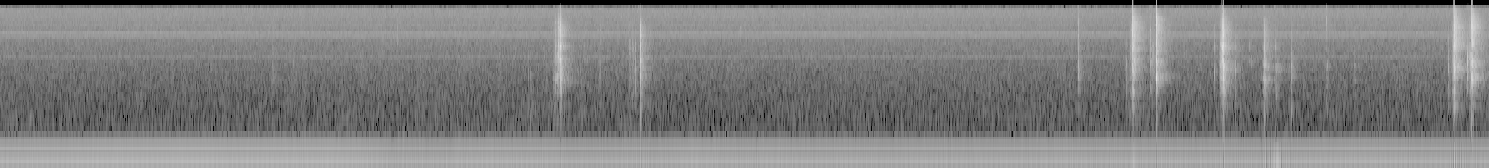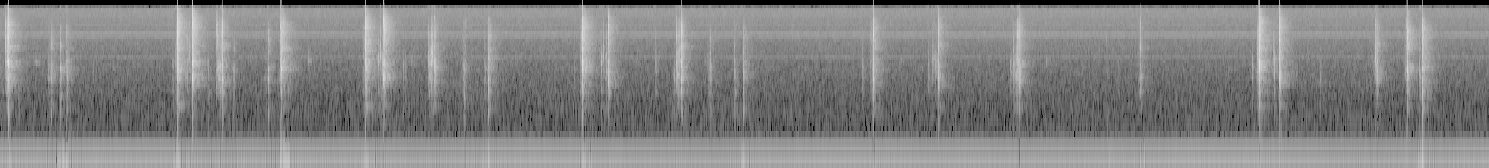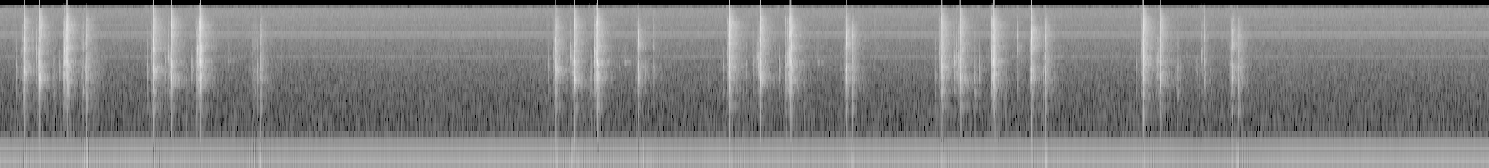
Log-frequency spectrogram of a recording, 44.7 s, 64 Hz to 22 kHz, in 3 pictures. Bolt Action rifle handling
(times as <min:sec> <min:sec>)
0:05.4 0:06.6, 0:10.8 0:13.6, 0:14.5 0:15.7, 0:16.6 0:19.9, 0:20.6 0:22.5, 0:23.5 0:24.4, 0:25.0 0:25.4, 0:27.4 0:27.9, 0:28.6 0:29.3, 0:29.9 0:32.6, 0:35.2 0:36.4, 0:37.0 0:38.5, 0:39.1 0:40.4, 0:41.2 0:42.3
